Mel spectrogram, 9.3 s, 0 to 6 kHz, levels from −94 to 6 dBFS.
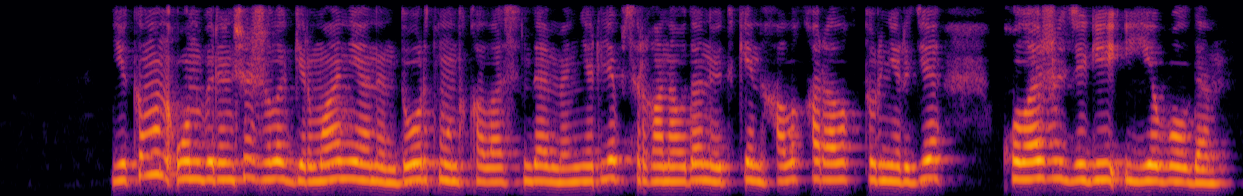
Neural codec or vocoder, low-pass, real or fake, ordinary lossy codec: none; 5.4 kHz; real; none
